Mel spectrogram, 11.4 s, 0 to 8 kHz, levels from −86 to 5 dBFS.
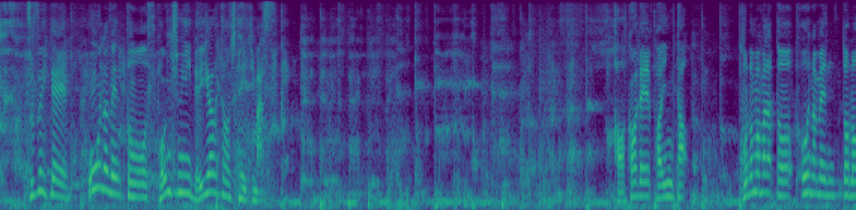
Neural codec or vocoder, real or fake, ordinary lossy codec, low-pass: codec, 16 kHz, 4 kbps, X-Codec, HuBERT features, trained on LibriSpeech; fake; none; none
